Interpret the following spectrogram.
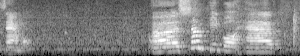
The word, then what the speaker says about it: XAML: as the extensible application markup language XL pronounced zaml uh some people have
